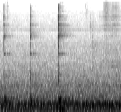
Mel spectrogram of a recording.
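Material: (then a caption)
Ceramic. A bisque-fired clay piece is tapped three times, each tap giving a short, light clinking "ting" that fades quickly over a low background hum. The ringing tone shows the clay has been fired, unlike the dull thud of unfired greenware.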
